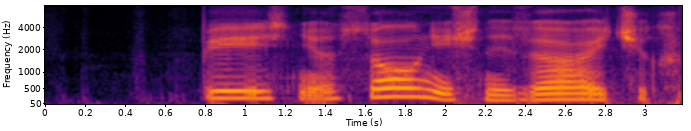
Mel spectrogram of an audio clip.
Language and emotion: Russian, sad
